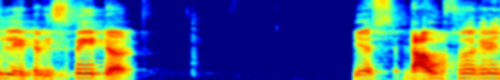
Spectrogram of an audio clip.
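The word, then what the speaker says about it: später: होगा भाई इसका स्पीटर एसपी का साउंड होता है स्प ए ए की मात्रा लग जाएगी टी का ट ई आर का अर तो ए ऑलरेडी है स्पेट यस सी यू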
